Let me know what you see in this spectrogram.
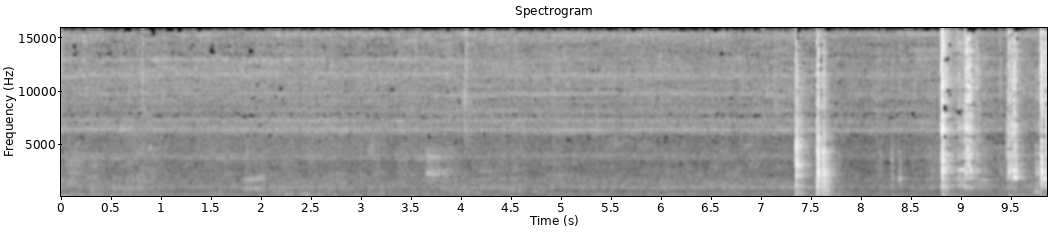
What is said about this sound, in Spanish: Y hay que empezar a revolver.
